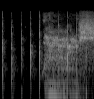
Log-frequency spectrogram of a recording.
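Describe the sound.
Five sharp, evenly spaced claps or knocks give way to a loud, sustained wash of cheering voices that fills the rest of the moment.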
